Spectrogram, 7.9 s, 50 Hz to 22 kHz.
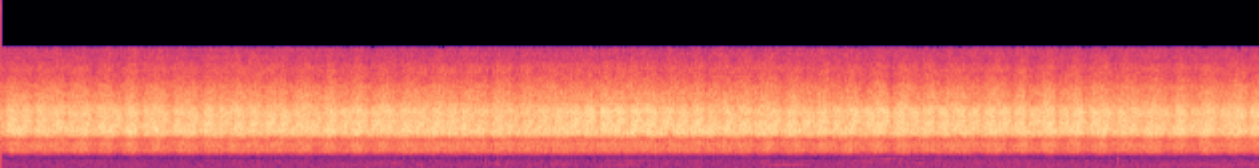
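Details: Croatian seaside cicadas in summer 2020 make a continuous hissing, high-pitched drone that throbs slightly, filling the whole stretch without pause.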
